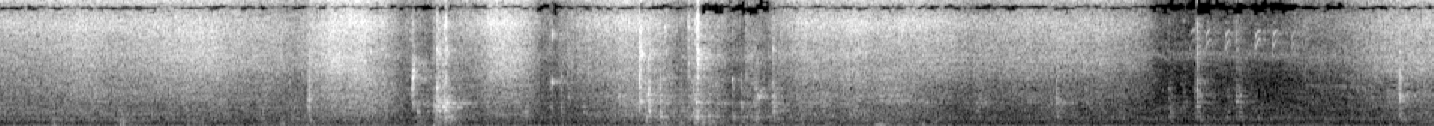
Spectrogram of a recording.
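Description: Concrete finishing broom dragged across freshly poured, still-wet concrete, its bristles making a continuous hissing scrape as they lay down a broom finish. A few sharper scrapes and clicks come around three seconds and four and a half seconds in.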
